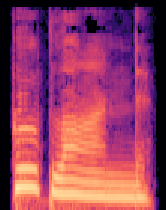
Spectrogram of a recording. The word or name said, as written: houppelande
